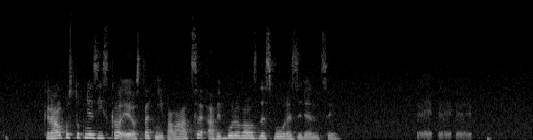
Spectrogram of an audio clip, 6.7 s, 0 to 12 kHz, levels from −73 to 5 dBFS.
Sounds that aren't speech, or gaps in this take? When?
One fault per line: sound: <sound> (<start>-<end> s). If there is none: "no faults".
sound: laugh (5.2-5.9 s)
